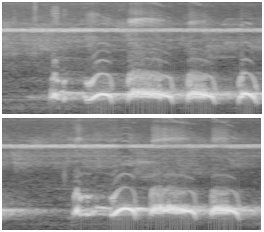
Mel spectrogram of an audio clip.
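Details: Decoy spotted dove calling to draw in wild birds: two bouts of low, rounded coos, each a quick run of four or five arched notes, with a constant faint high whine in the background.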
